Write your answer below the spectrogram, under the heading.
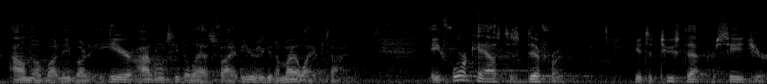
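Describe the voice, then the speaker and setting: There is audible room echo around this speaker. He is a man talking at a medium pitch. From Indiana, Fort Wayne. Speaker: demographer. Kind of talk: presentation. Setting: public meeting with audience.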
